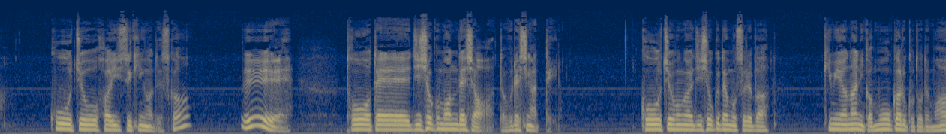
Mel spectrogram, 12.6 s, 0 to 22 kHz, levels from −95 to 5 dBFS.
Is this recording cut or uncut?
uncut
